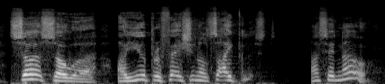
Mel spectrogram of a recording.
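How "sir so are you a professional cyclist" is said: put-on deep male voice, slower. Retelling a man's question after getting into his car, in his deep voice. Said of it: "he comes with his deep voice".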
